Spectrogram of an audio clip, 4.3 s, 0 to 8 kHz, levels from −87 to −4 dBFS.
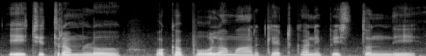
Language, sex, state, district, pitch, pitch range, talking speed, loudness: Telugu, male, Telangana, Hyderabad, 110 Hz, 105-115 Hz, 85 wpm, -19 LUFS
